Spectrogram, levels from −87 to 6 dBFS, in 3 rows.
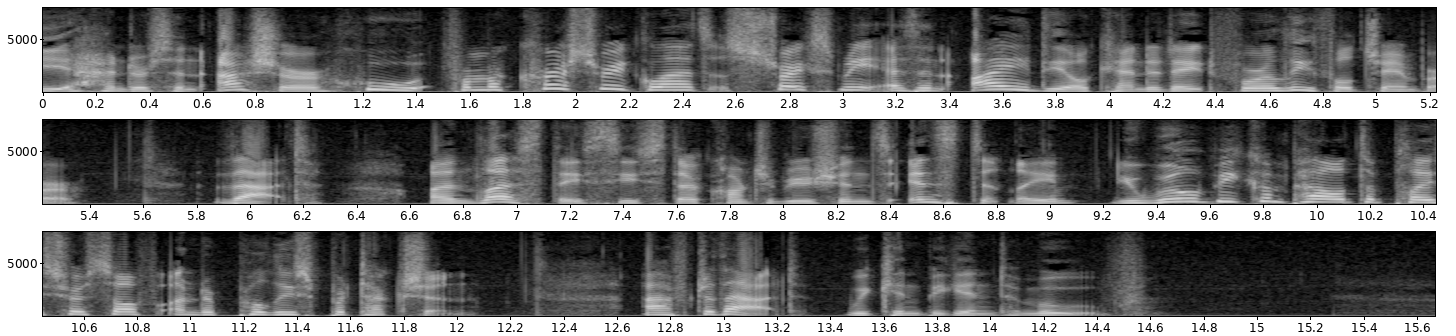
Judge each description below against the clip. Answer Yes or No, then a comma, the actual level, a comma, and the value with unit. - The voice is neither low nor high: No, high, 200 Hz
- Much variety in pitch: Yes, wide, 8.2 semitones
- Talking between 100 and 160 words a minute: Yes, average, 155 wpm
